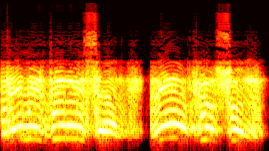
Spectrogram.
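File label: Turkish player killed ally, mood high, speech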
